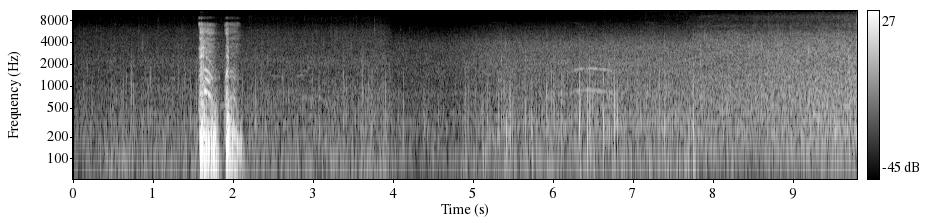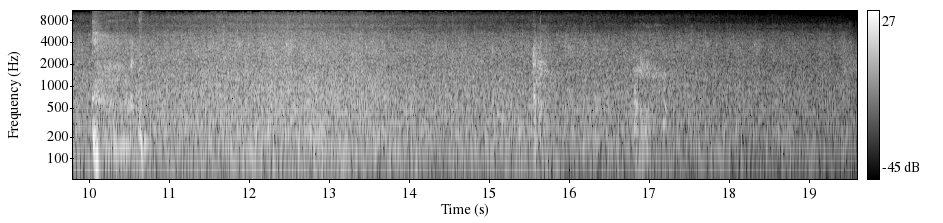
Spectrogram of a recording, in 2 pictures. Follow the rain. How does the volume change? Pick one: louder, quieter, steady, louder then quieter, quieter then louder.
louder then quieter.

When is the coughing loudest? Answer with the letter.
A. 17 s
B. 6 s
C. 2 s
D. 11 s
C.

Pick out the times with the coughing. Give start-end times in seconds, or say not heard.
1.6-2.1, 10.0-10.8, 15.5-17.2.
